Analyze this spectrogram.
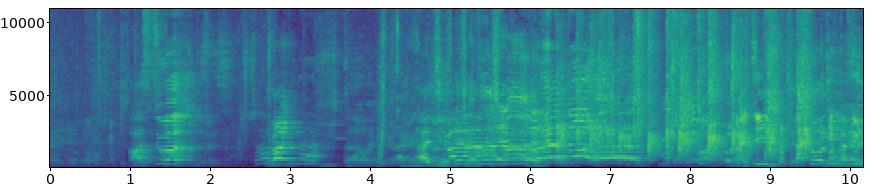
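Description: A man shouts short calls in an echoing hall.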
